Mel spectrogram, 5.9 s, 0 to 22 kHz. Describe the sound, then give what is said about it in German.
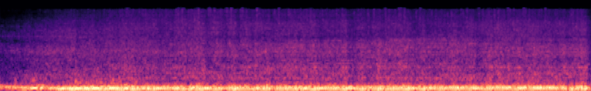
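The 470 hp Maserati engine of a one-off four-wheeled motorcycle built by the motorcycle maker Lazarett roars steadily and loudly, a deep, throaty rumble sustained throughout with slight throttle fluctuations, no voices present. “du da übrigens Röhren hörst, ist eine echte Höllenmaschine. Ein Einzelstück mit einem Maserati-Motor mit 470 PS und vier Reifen.”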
